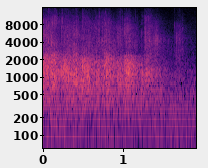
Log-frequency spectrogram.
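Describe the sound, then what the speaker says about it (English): An audience at a domestic violence awareness panel applauds a panelist, a full burst of clapping that starts strong and gradually thins and fades over two seconds. "Please give me a hand of applause for her."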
